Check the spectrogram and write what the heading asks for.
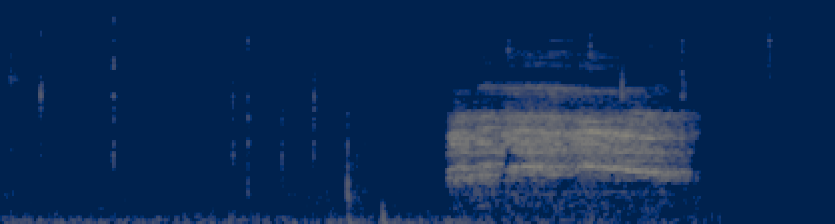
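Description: Faint scattered clicks, then about three seconds in a single drawn-out animal call lasting about two seconds, after which the sound cuts off abruptly.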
